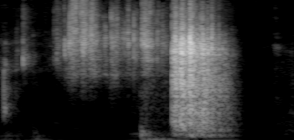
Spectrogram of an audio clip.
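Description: dice being rolled

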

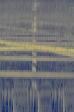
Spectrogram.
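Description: fire truck siren

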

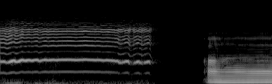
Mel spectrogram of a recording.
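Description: goat bleating

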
